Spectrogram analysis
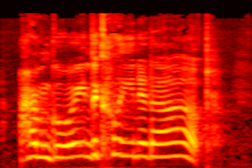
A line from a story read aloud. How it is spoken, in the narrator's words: Jane starts yelling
